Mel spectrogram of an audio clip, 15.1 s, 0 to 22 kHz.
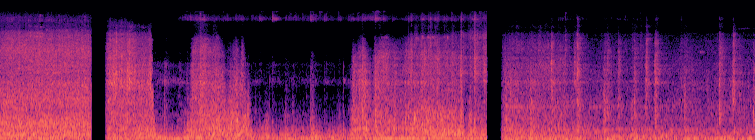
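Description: Class S12 diesel multiple unit running along the line, heard from an open doorway of the carriage: a dense, steady rumble of wheels and engine, with quick clicks of the wheels over the rail joints in the last few seconds.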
